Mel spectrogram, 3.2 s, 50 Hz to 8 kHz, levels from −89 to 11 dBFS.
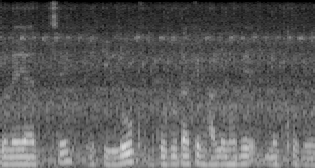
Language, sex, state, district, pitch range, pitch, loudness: Bengali, male, West Bengal, North 24 Parganas, 125-140 Hz, 130 Hz, -18 LUFS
